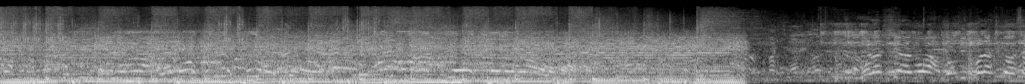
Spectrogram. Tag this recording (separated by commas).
man speaking, outside, urban or man-made, Speech, Music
